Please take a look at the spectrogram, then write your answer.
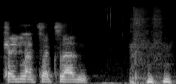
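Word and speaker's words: MacLachlan: Kaclan et tout ça sans filer du premier coup. La bonne prononciation.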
